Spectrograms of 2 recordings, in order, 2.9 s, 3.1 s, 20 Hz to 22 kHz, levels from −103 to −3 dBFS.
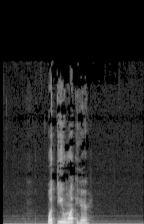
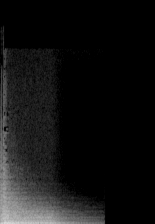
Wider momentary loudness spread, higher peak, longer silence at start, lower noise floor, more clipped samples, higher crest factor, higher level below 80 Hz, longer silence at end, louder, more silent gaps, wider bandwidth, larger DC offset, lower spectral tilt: second, 9 LU vs 18 LU; first, -2 dBFS vs -6 dBFS; first, 0.7 s vs 0 s; second, -44 dBFS vs under -90 dBFS; neither; about the same, 20 dB vs 22 dB; second, -44 dBFS vs -38 dBFS; second, 0.55 s vs 1.6 s; first, -20 LUFS vs -27 LUFS; neither; first, 15.5 kHz vs 14 kHz; neither; about the same, -6.5 dB/octave vs -7.5 dB/octave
